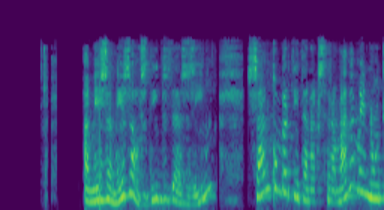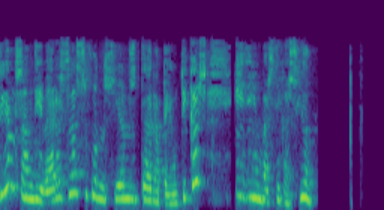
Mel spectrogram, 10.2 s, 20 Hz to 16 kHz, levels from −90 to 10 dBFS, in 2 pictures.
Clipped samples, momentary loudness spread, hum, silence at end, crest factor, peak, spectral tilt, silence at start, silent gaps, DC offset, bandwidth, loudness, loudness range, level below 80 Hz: under 0.1%; 9 LU; none; 0.95 s; 16 dB; -2 dBFS; -4.5 dB/octave; 0.6 s; 0.77-1.11 s, 3.27-3.31 s; under 0.1%; 8.2 kHz; -17 LUFS; 3 LU; -58 dBFS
